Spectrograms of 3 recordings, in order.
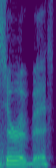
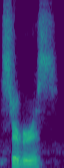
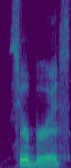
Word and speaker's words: Cerberus: what i want cerritos no i think it's service it's like the um wait i have to google it now greek with three heads yeah server cerberus cerberus oh my gosh i was i pronounced it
